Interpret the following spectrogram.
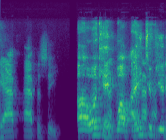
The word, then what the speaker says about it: Appice: up your alley with me today is vinnie apiece the drummer of many black sabbath albums and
